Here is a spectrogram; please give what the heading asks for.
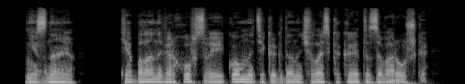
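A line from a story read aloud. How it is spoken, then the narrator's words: Whispered reply. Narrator (Russian): шепотом ответила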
